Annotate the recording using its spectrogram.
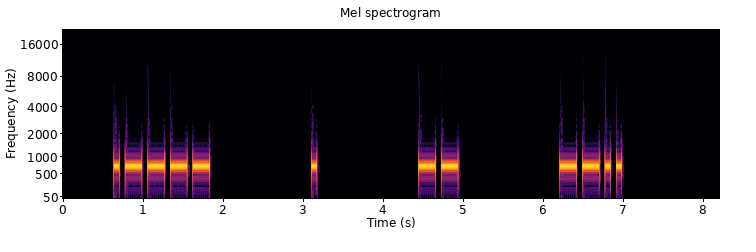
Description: Morse code, heard as a keyed tone, about 17 wpm, spaced as for 6 wpm, 700 Hz. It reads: 1EMZ
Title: USA Call Signs - 6 Characters - 6x Character Spacing - 17wpm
